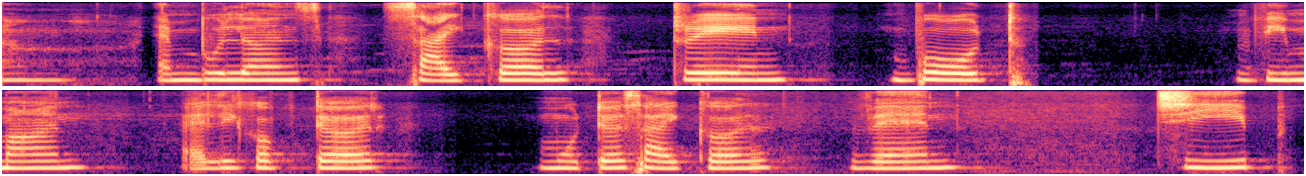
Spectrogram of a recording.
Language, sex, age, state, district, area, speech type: Goan Konkani, female, 18-30, Goa, Murmgao, urban, spontaneous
